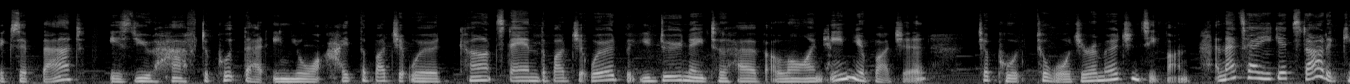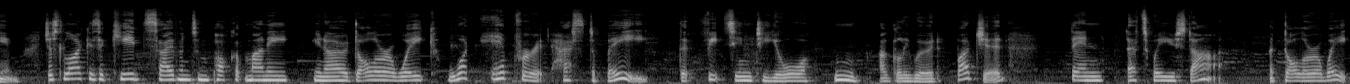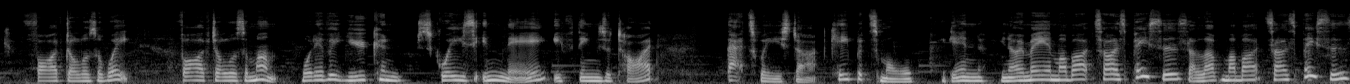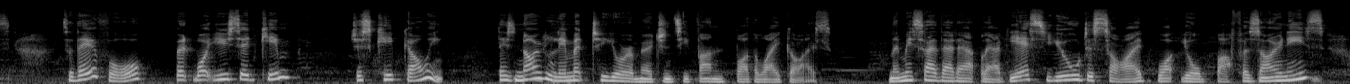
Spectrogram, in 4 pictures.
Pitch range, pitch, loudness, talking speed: 150-215 Hz, 180 Hz, -24 LUFS, 175 wpm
